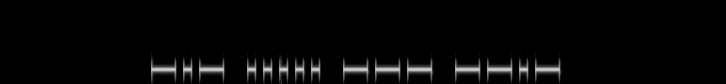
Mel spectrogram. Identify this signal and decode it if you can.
Morse code, heard as a keyed tone, about 15 wpm, 700 Hz. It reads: K5OQ
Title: USA Call Signs - 4 Characters - Repeated 2x - 15wpm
